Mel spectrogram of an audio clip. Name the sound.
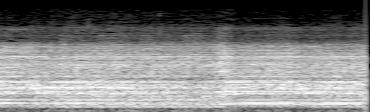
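Lionel Legacy model train horn honking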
